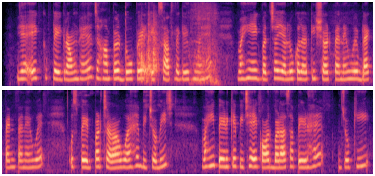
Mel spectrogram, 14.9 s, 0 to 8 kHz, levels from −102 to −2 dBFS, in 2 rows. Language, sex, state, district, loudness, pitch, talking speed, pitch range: Hindi, female, Uttar Pradesh, Budaun, -17 LUFS, 270 Hz, 180 wpm, 255-280 Hz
